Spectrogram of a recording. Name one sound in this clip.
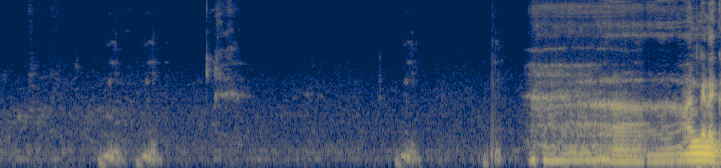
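A middle-aged man speaks briefly and calmly, close to a microphone.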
